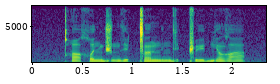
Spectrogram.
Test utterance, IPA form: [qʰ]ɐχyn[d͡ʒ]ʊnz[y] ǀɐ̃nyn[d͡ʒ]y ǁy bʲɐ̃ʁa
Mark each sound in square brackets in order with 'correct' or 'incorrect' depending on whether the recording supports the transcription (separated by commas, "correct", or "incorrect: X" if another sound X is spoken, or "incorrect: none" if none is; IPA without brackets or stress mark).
correct, correct, correct, incorrect: d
